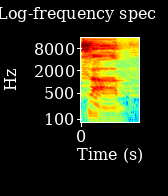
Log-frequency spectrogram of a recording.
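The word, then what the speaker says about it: Coppe: cop i like to i like to assume his name is pronounced cop because it's like c-o-p-p-e but anyways yeah we're just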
